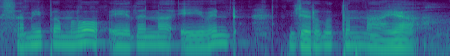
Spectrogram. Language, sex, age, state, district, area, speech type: Telugu, male, 60+, Andhra Pradesh, Eluru, rural, read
